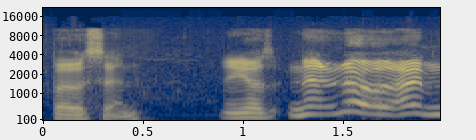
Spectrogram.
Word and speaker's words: boatswain: to Sail On A Boat I'm the ship's boat Swain and then as he says that um Piper pocket says it's pronounced boson he goes no no I'm the Ship boatswain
